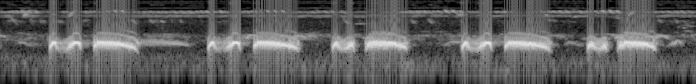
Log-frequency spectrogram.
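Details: Spotted dove serving as a lure for trapping birds, repeating a doubled short coo followed by a long wavering coo. There are five phrases in a steady run, with a thin high trill faintly in the background.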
